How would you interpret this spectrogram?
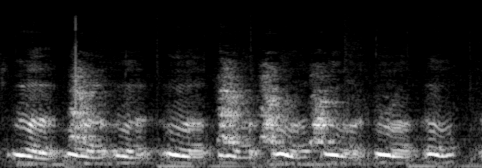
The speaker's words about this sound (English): However, there's a goddamn barking dog in the background that almost ruins this clip for me, but doesn't.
